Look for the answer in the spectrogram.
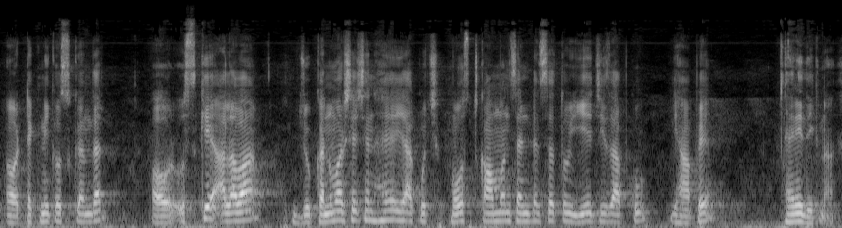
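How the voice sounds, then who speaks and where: A man's voice: medium pitch, creaky, a little hiss or hum. A man teaching English in a rambling, filler-heavy way, walking through slides. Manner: rambling with many fillers and restarts. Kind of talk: slide-based lesson.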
